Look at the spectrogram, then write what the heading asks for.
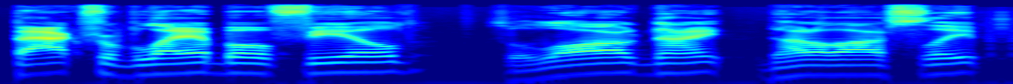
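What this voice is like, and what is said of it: Hoarse, fading voice. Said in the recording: “even though it sounds a little different, losing my voice ... dealing with a little bit of a cold ... a change in voice”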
